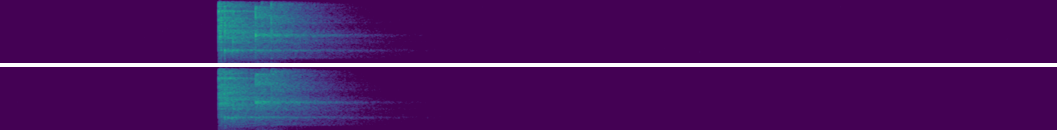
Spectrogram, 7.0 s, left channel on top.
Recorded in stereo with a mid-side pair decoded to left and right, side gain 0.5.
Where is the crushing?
45° left, 0.7 m.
